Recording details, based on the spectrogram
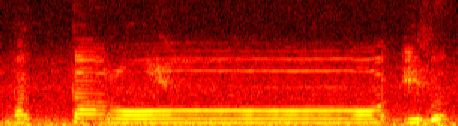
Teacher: وقف کی صورت میں با ساکن ہو گیا تو یہاں پہ کلکلا ہوگا کیونکہ کلکلا والے حرفوں میں سے با آ رہا ہے اور وہ بھی ساکن.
